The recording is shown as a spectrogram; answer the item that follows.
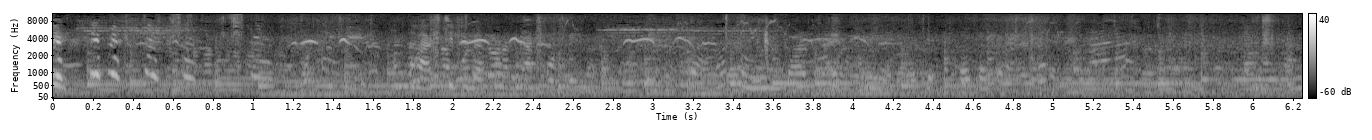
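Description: Background music playing a steady sustained chord, with many short, high chirping calls over it during the first few seconds.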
